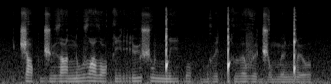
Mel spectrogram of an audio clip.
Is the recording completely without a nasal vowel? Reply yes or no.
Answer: yes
